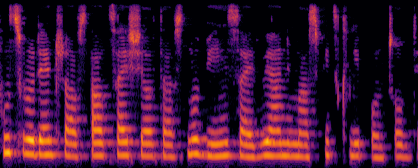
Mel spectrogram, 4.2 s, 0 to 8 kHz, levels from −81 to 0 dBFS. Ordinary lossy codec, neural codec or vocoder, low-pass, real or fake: none; none; 7.2 kHz; real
